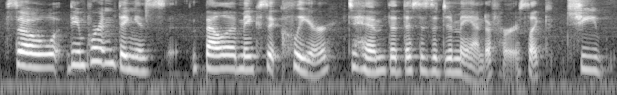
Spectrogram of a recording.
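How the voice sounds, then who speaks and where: A woman co-hosting a podcast, chatting casually about a book and retelling it in an amused, halting way with acted-out quotes. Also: medium pitch, dark tone. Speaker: podcast co-host. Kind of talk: casual book discussion chat.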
